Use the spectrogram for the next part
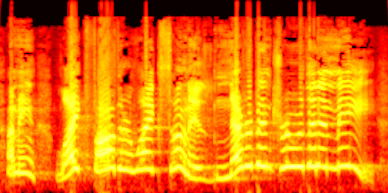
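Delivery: loud, high, exasperated rebuke; frustrated Jesus. Retold or imitated. Jesus scolding Philip for not knowing him, loud and exasperated. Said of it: "Jesus getting a little frustrated, and saying".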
